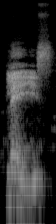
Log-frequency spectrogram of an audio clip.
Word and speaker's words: please: just as we're having say this word please this word contains an e in its end and the E is not pronounced this is called Silent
